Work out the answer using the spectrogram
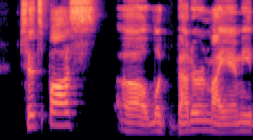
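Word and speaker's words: Tsitsipas: go either way and I say it like this tits boss uh looked better in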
